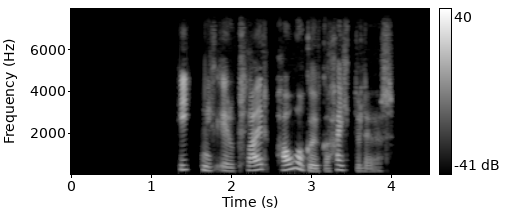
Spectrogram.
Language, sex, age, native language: Icelandic, female, 30-39, Icelandic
